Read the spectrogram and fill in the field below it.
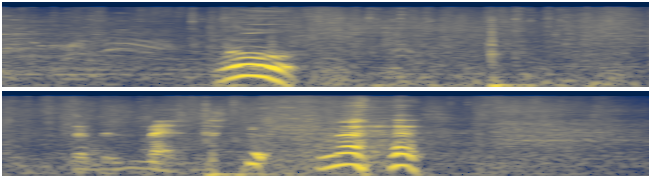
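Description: A young man talks into a microphone close up, with animation.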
